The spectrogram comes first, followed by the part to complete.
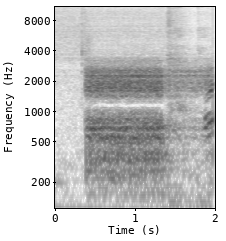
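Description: Hiss of an amateur FM radio receiver, starting suddenly about half a second in as the Space Station's downlink signal opens. It is loud for about a second, then lower, just before the reply comes through.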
